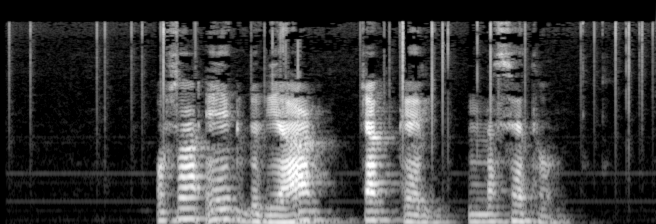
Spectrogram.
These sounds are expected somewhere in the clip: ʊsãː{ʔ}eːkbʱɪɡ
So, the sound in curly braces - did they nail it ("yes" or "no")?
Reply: yes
